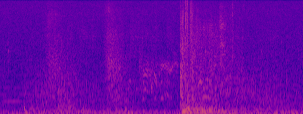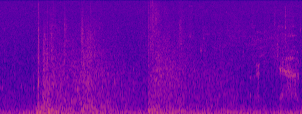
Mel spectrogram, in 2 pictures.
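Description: A tank main gun in Armored Warfare fires through a full autoloader clip: four heavy, booming shots spaced a few seconds apart, each with a rumbling tail. Voices talk between the blasts.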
